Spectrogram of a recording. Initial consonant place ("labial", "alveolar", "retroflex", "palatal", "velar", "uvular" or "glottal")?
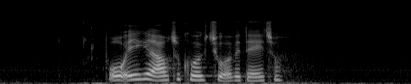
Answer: labial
